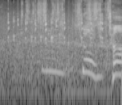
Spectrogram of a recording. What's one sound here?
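Coins jingle as they scatter.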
